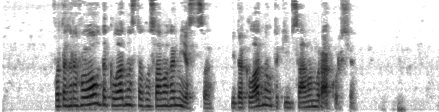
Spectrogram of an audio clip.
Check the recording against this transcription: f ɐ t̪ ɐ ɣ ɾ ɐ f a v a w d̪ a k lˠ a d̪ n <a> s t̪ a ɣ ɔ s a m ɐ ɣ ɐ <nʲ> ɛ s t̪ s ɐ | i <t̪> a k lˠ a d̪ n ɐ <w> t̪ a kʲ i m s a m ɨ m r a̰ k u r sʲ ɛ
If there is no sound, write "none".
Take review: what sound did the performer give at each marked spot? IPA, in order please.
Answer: ɐ, mʲ, d̪, w

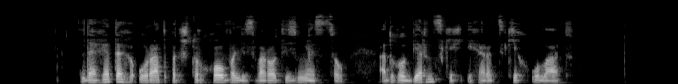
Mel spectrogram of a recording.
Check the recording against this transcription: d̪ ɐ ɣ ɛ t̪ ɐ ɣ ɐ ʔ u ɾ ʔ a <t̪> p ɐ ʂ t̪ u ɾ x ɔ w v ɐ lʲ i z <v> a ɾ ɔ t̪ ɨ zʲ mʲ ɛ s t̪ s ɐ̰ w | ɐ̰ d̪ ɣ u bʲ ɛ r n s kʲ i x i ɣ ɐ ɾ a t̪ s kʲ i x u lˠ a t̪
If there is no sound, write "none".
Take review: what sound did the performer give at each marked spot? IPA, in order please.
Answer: t̪, v

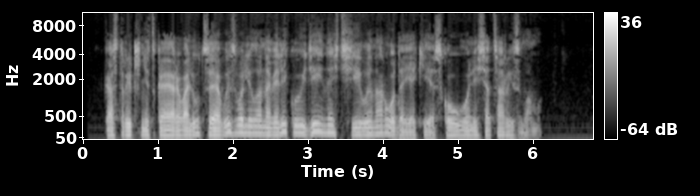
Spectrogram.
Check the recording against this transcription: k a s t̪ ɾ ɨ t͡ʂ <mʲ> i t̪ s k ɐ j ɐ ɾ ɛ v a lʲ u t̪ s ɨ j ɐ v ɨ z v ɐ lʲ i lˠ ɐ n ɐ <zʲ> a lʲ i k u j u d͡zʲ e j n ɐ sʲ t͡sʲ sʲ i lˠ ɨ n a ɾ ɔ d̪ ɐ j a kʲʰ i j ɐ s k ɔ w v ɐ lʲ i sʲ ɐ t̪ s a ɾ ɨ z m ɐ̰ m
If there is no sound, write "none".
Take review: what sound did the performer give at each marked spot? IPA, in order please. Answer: nʲ, vʲ

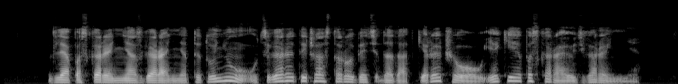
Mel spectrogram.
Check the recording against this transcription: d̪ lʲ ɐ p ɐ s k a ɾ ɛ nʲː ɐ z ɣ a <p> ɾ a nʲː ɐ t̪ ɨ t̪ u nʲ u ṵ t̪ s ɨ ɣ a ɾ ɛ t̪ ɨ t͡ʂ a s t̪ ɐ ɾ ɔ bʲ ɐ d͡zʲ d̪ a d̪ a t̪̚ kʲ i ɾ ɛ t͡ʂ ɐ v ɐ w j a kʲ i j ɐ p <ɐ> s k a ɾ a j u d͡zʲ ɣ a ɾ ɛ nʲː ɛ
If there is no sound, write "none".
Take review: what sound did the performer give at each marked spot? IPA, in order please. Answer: none, ɐ

